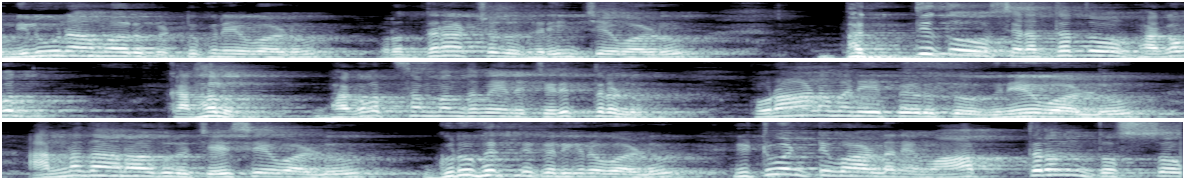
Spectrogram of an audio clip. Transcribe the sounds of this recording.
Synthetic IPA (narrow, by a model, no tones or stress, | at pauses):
niluʋnaːmaːlupe̞ʈːukunɛːʋaːɽuɾɔd̪ːɐɾaːʈʂɐlud̪ʱɐɾiɲt͡ʃɛːʋaːɽu | bʱɐɡt̪ːjit̪o̞ːʃɾɐd̪ʱːɐt̪oːbʱɐɡɐʋɐt̪ | kɐd̪ʱɐlubʱɐɡɐʋɐt̪sɐmbɐnd̪ʱɐmɐjnɐt͡ʃɐɾit̪ɾɐlu | puɾaːɳɐmɐneːpe̞ːɾut̪o̞ːʋinɛːʋaːɭːuɐ̰nːɐd̪aːnaːd̪ulut͡ʃeːsɛːʋaːɭːuɡuɾubʱɐk̚t̪ikɐliɡinɐʋaːɭːu | iʈuʋɐɳʈiʋaːɭːɐnimaːt̪ɾɐmd̪ɔsːɐ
